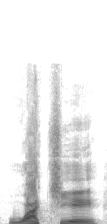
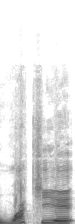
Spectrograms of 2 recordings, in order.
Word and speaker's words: waakye: Yes, we're running down on the time, but after egusi soup, I wanted to mention waakye. So, waakye is spelled w a a k y e.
